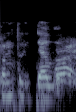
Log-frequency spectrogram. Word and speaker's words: Funkadelic: Funkadelic is how you pronounce it, by the way.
